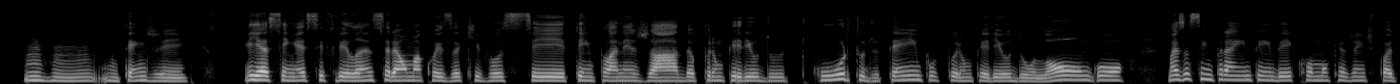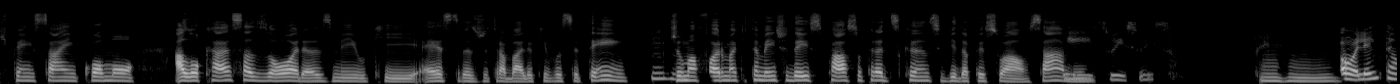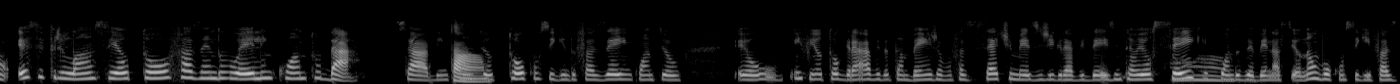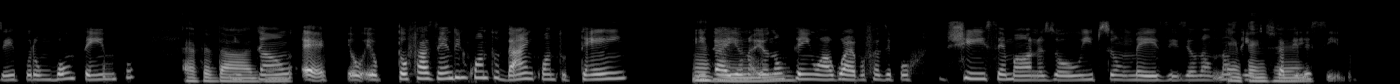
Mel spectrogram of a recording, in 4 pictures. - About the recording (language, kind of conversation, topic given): Portuguese, advice, Como posso simplificar minha vida e priorizar momentos e memórias?
- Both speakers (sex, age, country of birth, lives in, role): female, 30-34, Brazil, United States, user; female, 45-49, Brazil, United States, advisor
- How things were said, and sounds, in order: tapping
